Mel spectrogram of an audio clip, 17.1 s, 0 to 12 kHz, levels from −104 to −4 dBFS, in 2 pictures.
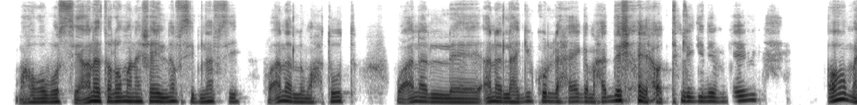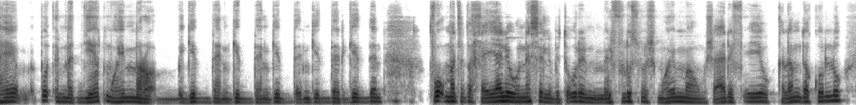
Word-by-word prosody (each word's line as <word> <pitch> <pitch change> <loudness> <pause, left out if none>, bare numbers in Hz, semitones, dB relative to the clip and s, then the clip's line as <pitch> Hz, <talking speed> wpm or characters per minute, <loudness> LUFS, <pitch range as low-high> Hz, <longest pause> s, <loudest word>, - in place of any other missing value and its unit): ما 95 - -7
هو 110 +1 +3
بُصّي 115 +1 0
أنا 140 +7 +6
طالما 130 0 +3
أنا 130 - +3
شايل 130 -2 +3
نفْسي 120 -3 -2
بنفْسي 120 +1 -3 0.3
وأنا 140 +2 +1
اللي 115 -2 0
محطوط 130 +5 -3 0.4
وأنا 130 +3 0
ال 115 -2 +2 0.3
أنا 125 +2 +3
اللي 120 -2 +2
هاجيب 120 +5 -2
كلّ 130 -2 0
حاجة، 125 +1 -3
ما 115 -2 -3
حدّش 140 +6 +2
هيحُط 150 - 0
لي 140 - +2
جنيه 135 0 +1
في 125 -1 -8
جيبي، 165 +4 0 0.7
آه 195 - +6
ما 145 -10 +1
هي 125 +2 +3
ب 100 +9 -4
الماديّات 120 +2 -1
مهمّة 120 -2 +2
ر 100 -2 0 0.3
جدًا، 110 -1 -3
جدًا، 100 0 -4
جدًا، 100 0 -4
جدًا، 110 0 -4
جدًا 120 +4 -2 0.5
فوق 150 -2 +4
ما 135 - +5
تتخيّلي، 130 +1 +3
والناس 130 +2 +2
اللي 120 -4 0
بتقول 115 +6 0
إن 105 -4 0
الفلوس 120 +5 -2
مش 110 -4 -7
مهمّة 120 +2 +1
ومش 105 -2 -6
عارف 115 +3 -3
إيه 125 +1 +1
والكلام 120 +1 -2
ده 125 - +2
كلّه، 145 +5 +1
120 Hz, 190 wpm, -22 LUFS, 110-130 Hz, 0.7 s, أنا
